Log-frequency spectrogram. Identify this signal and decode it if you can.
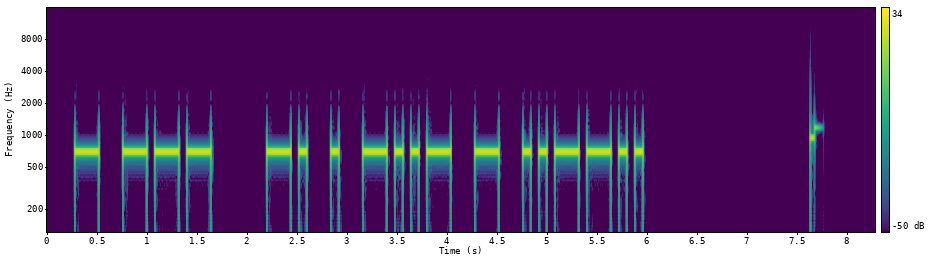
Morse code, heard as a keyed tone, about 15 wpm, 700 Hz. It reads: TO NEXT?
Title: Sentences from Top 1200 Words 15wpm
